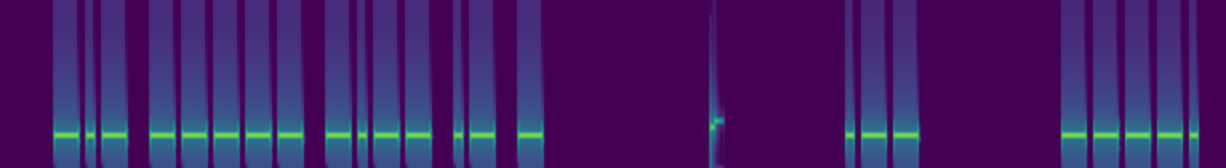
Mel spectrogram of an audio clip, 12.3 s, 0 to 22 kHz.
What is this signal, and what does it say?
Morse code, heard as a keyed tone, about 15 wpm, spaced as for 11 wpm, 700 Hz. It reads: K0YAT W9
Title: USA Call Signs - 5 Characters - 6x Character Spacing - 15wpm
